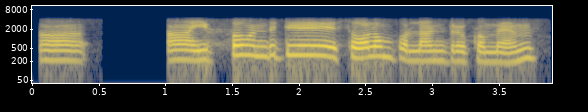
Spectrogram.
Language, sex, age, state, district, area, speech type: Tamil, female, 18-30, Tamil Nadu, Perambalur, rural, conversation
